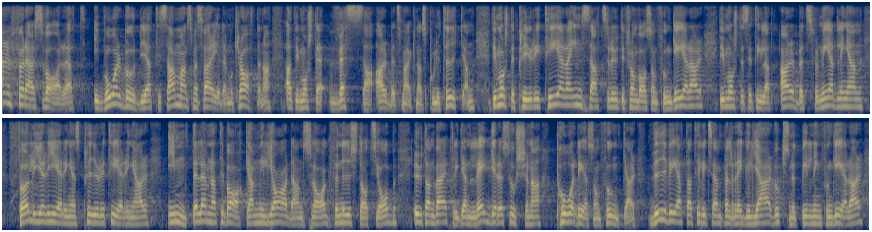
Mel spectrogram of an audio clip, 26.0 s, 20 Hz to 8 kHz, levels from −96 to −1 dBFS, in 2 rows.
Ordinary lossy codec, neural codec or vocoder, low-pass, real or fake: none; vocoder, 22.05 kHz, 80 mel bands, WaveNeXt; 7.2 kHz; fake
